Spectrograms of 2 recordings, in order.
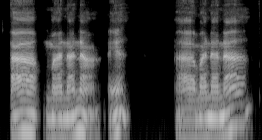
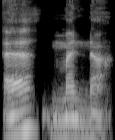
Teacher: So kita sukunkan nun. So berlakulah pertemuan dua nun. Satu nun yang sukun dan satu nun yang berbaris, ya. So dia melibatkan hukum idgham, ya, mutamasilain.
